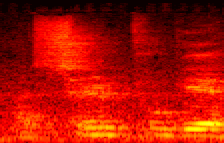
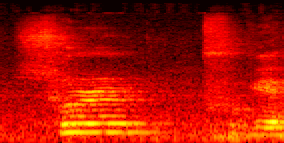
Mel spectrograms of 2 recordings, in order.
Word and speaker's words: 슬프게: 발음을 명확하게 해야 됩니다. 슬프게 하는 세상입니다. 술프게 하는 그 개콘처럼 그런 세상이 아닙니다.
